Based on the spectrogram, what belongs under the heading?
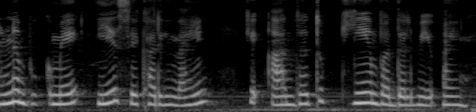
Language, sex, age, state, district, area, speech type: Sindhi, female, 18-30, Gujarat, Junagadh, urban, spontaneous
